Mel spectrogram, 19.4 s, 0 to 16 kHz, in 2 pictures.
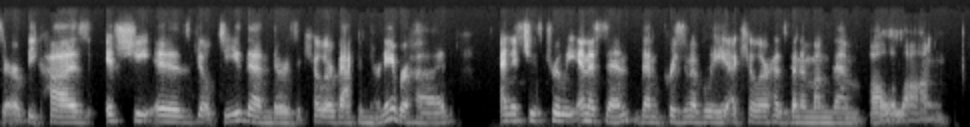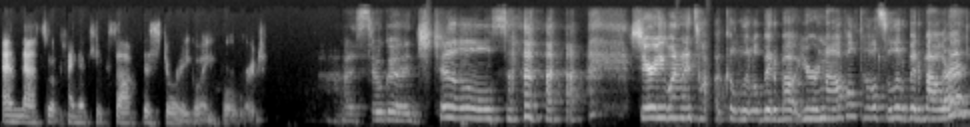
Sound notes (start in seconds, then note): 14.7 laughs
